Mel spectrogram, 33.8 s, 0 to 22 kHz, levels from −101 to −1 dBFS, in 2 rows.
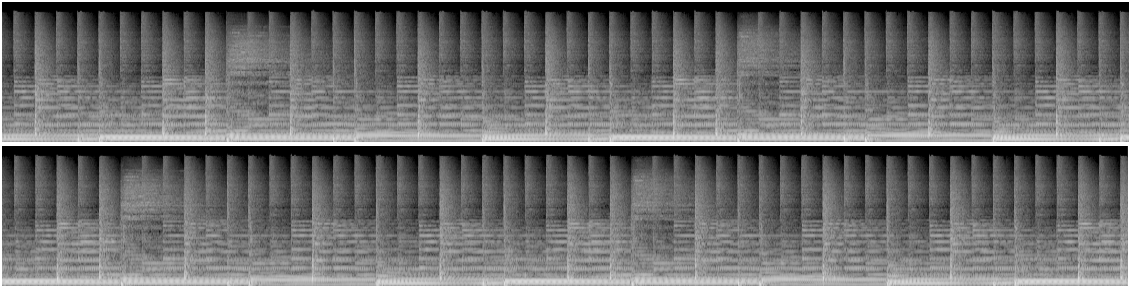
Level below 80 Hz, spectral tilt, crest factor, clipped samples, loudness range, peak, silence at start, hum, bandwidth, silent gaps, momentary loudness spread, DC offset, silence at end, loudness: -36 dBFS; -6 dB/octave; 16 dB; under 0.1%; 3 LU; -6 dBFS; 0 s; none; 16.5 kHz; none; 6 LU; under 0.1%; 0 s; -24 LUFS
